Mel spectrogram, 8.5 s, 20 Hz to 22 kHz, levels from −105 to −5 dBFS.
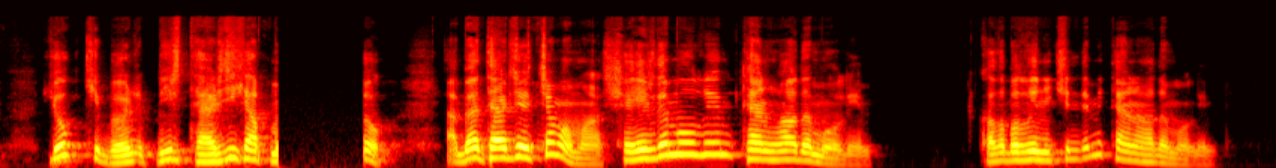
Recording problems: audio cutting out; at 2 s for 0.5 s

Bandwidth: 15 kHz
